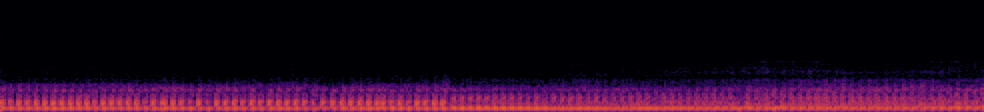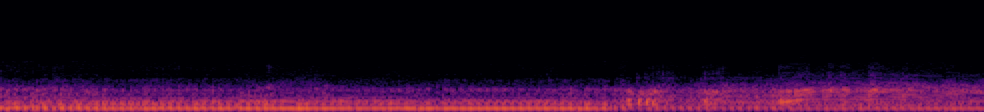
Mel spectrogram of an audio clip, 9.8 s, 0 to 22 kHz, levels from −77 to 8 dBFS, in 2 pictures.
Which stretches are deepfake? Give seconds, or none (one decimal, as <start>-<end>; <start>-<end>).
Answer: 6.1-7.0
